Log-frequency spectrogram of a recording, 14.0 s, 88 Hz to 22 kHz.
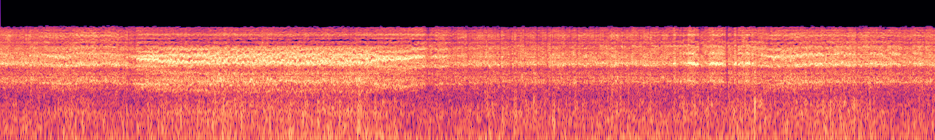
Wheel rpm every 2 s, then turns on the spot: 230, 210, 200, 220, 230, 230, 230.
none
